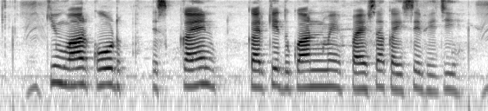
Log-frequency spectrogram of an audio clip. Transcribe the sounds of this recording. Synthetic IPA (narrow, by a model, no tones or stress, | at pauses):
kjũʋaːɾkoːɾɖ | ɪskən | kɐɾked̪ʊkaːnmẽpɛːɪsakɐisebʱeːd͡ʒiː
